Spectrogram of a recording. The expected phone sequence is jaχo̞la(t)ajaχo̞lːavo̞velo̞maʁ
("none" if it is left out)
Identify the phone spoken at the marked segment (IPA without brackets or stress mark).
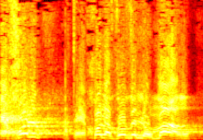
t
